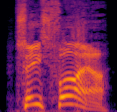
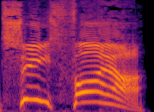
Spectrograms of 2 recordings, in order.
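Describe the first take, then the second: First: Loud barked command; shouting. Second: Even higher, louder shout. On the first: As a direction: yell it across the room. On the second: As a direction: scream the order over gunfire. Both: A narrator's reading. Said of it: "Haken shouted".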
